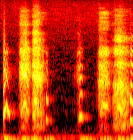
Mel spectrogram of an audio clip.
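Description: A woman sobbing into her hands, in about three gasping, breathy sobs.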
